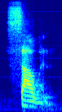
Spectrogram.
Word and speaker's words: Samhain: so I've always pronounced it Samhain, but you're saying it's Samhain? – It's in the old Celtic, it's pronounced Samhain.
